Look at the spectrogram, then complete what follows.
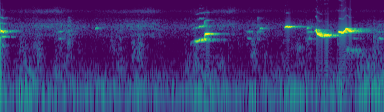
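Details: Black-naped oriole, called kutilang emas or cucak emas, singing vigorously, used as a lure to prompt other birds to sing: loud whistled phrases sliding between high and mid pitch near the end, after a quiet start.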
